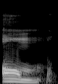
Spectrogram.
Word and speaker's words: homme: It's like there's an H in the front, but it's homme. You don't really pronounce homme.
